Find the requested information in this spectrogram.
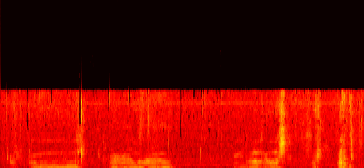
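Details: Two Italian greyhounds playing together: three long harmonic growl-whines of about a second each, separated by short pauses, followed by scuffling and a few sharp clicks and thumps near the end.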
